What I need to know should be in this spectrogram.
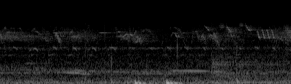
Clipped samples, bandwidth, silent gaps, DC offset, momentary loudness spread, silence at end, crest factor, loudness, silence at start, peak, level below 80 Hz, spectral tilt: under 0.1%; over 20 kHz; none; under 0.1%; 5 LU; 0 s; 20 dB; -43 LUFS; 0 s; -22 dBFS; -44 dBFS; -4 dB/octave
